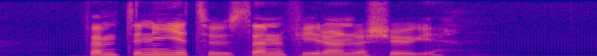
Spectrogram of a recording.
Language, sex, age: Swedish, female, 19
